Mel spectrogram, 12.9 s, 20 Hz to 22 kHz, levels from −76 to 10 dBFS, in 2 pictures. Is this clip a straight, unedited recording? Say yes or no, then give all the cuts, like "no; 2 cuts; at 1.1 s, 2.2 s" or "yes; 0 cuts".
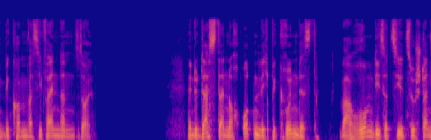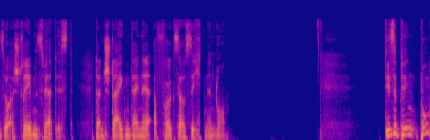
yes; 0 cuts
